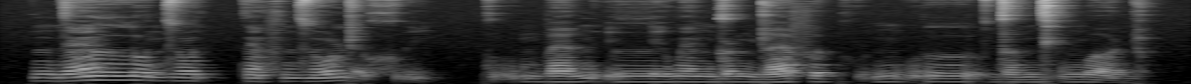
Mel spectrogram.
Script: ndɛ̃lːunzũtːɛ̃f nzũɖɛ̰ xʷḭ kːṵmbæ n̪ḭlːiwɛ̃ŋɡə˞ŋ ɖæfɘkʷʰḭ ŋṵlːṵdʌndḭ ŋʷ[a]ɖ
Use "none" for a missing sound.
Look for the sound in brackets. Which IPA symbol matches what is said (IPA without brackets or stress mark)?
ʌ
